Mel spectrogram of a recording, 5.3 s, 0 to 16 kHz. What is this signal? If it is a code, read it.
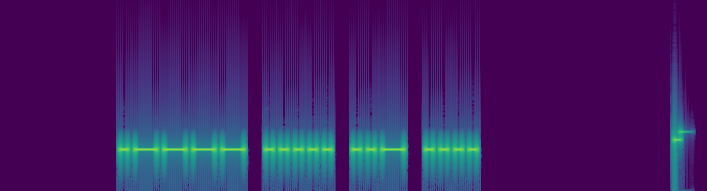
Morse code, heard as a keyed tone, about 22 wpm, 700 Hz. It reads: 15UH
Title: Four Challenging Letter-Number Combinations 22wpm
